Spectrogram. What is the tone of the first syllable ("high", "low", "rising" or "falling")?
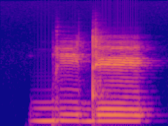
low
